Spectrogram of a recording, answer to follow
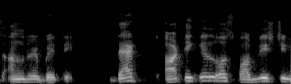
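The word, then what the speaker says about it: André Béteille: In if I pronounce, so for English language is concerned, that is Beteli. No, he's a French, and fortunately his mother was a Bengali, and he was a renowned Indian sociologist, where he taught in the professor of sociology in Delhi University. Andre Bete. The correct pronunciation is Andre Bete.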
